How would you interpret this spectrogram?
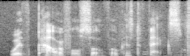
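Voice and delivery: soft, breath-heavy undertone; quiet repeat. Real, not acted. Streamer re-reads the ability to himself, quiet undertone. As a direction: drop to a near-whisper, as if to yourself.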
